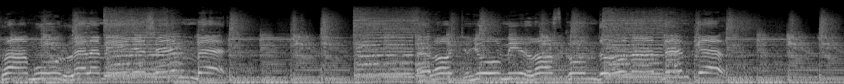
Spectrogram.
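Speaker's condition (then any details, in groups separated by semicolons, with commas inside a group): No condition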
